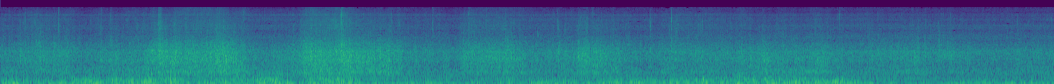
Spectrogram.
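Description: Storm wind gusting and blowing across the microphone: a steady rushing noise with low buffeting rumble, swelling in several gusts over the first six seconds and again near the end.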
